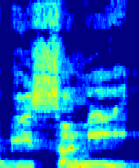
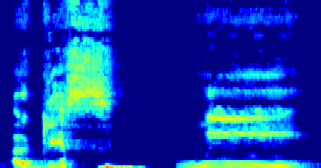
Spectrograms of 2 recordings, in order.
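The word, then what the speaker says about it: أغثني: a guess and knee it is mispronounced as a sunni this is not correct it should be ya ali agus me because the letters n i at the end me refers to the first person pronoun listen to my supplication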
